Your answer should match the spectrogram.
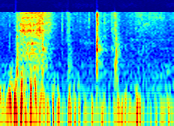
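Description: Rubbing and handling noise right at the phone's microphone, loudest in the first half-second, followed by a few sharp clicks and low knocks.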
